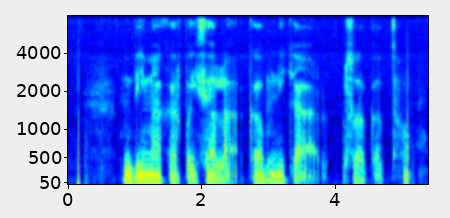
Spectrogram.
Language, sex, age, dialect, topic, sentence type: Chhattisgarhi, male, 18-24, Northern/Bhandar, banking, question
